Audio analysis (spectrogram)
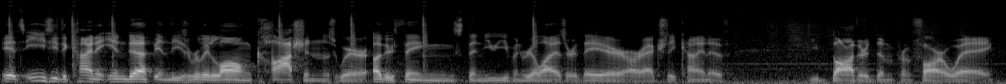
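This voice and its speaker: A man's voice: deep voice, fairly even intonation, moderate pace, fairly bright tone, a little hiss or hum. A man giving casual gameplay commentary as a channel host, rambling and thinking aloud.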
